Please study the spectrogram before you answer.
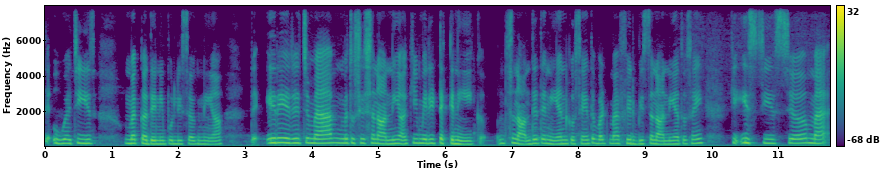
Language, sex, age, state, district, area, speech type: Dogri, female, 18-30, Jammu and Kashmir, Samba, rural, spontaneous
